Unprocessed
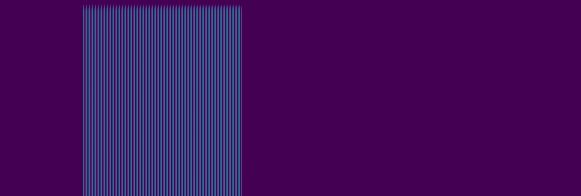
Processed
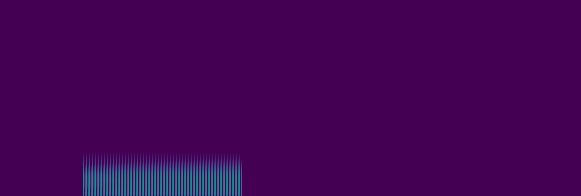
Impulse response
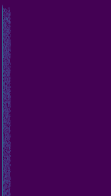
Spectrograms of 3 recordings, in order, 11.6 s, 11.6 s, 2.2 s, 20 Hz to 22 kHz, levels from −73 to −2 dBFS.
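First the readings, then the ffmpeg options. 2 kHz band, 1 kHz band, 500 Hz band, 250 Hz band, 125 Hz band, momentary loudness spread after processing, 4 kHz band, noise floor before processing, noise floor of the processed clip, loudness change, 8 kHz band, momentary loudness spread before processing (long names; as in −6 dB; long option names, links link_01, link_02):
+7.5 dB, +8.5 dB, +8.5 dB, +7.5 dB, −0.5 dB, 3 LU, −5.5 dB, −77 dBFS, below −85 dBFS, −3.0 dB, below −40 dB, 3 LU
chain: -af "afftdn=noise_reduction=15:noise_floor=-49,highpass=frequency=290:width_type=q:width=0.5412,highpass=frequency=290:width_type=q:width=1.307,lowpass=frequency=2700:width_type=q:width=0.5176,lowpass=frequency=2700:width_type=q:width=0.7071,lowpass=frequency=2700:width_type=q:width=1.932,afreqshift=-86,volume=9dB"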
